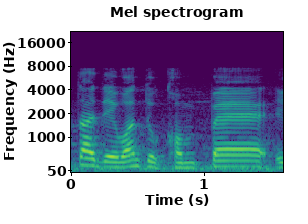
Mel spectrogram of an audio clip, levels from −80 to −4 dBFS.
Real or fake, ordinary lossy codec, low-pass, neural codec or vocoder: real; none; none; none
